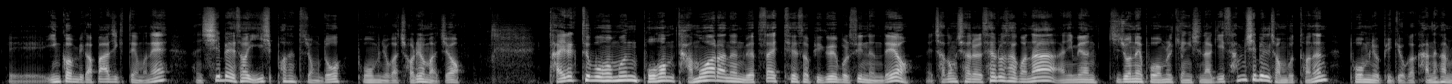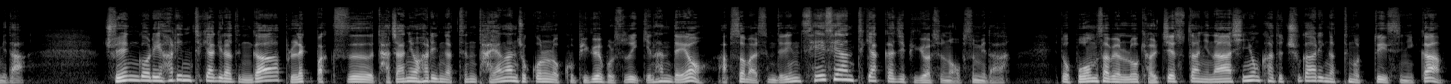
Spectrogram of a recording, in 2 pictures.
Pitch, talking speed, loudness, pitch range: 125 Hz, 375 characters per minute, -21 LUFS, 105-155 Hz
